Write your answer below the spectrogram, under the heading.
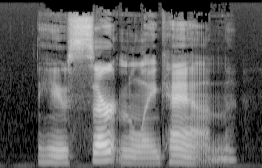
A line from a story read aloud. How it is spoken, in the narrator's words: he purred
